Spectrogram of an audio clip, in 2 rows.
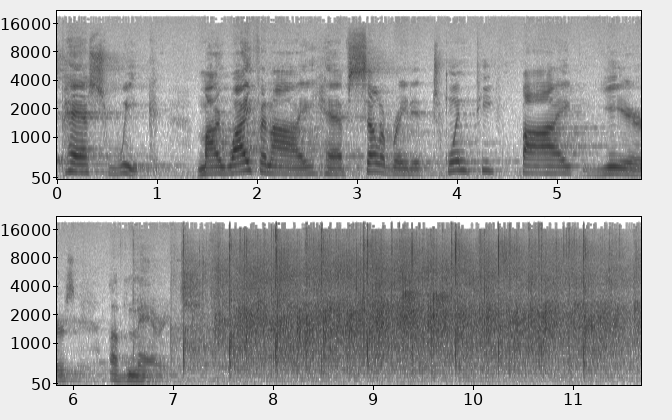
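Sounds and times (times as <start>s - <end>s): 
speech: 0.1s - 7.2s
crowd applauding: 7.0s - 11.6s.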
